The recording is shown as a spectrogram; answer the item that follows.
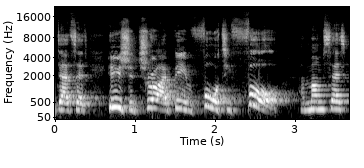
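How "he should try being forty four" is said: grumpy dad. Acted. Dad grumbles.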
